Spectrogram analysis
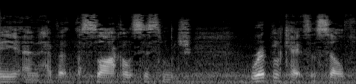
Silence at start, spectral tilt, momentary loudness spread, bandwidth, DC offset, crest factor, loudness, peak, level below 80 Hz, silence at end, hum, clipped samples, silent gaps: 0 s; -2.5 dB/octave; 14 LU; 11.5 kHz; under 0.1%; 22 dB; -27 LUFS; -6 dBFS; -52 dBFS; 0 s; none; under 0.1%; none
